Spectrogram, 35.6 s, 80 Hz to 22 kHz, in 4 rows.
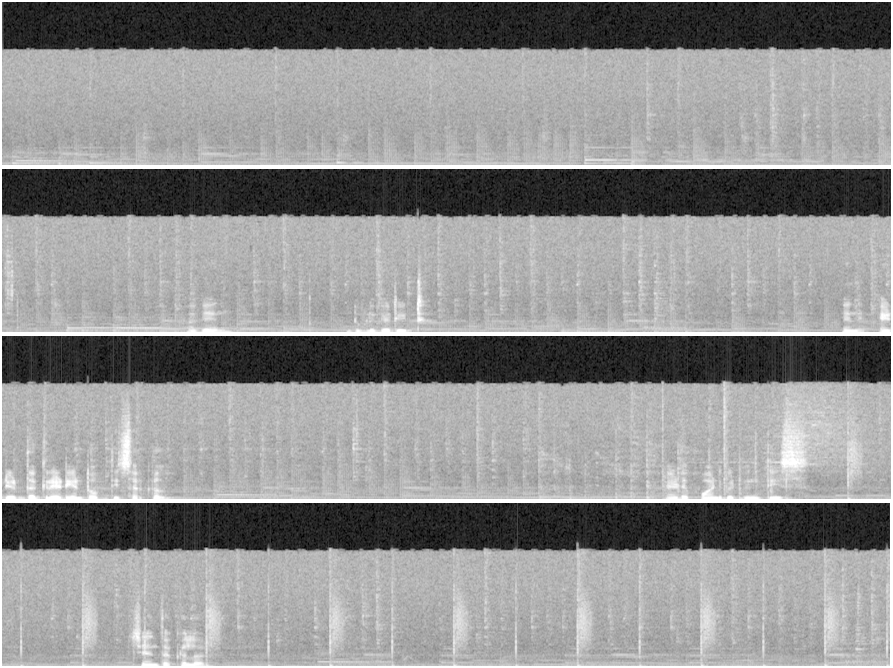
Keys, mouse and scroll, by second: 1.8 click, 8.4 ctrl+d, 14.2 click, 19.2 click, 26.9 click.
